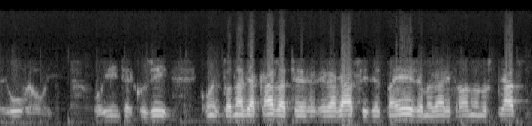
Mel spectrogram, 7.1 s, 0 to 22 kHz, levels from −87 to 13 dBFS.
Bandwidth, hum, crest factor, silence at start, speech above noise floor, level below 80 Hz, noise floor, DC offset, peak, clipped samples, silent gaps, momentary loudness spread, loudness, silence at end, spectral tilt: 15.5 kHz; none; 14 dB; 0 s; 30 dB; -54 dBFS; -44 dBFS; under 0.1%; 0 dBFS; under 0.1%; none; 14 LU; -14 LUFS; 0.15 s; -5.5 dB/octave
